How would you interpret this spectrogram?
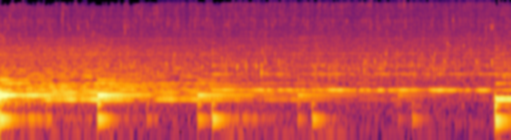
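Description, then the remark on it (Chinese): A steady, gentle stream of flowing water among spring peach blossoms trickles continuously throughout, even in level, layered over a soft sustained musical drone with shifting low notes; no one speaks. “就让自己在这桃花流水的明媚春光中舒服地休息放松一会儿。”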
